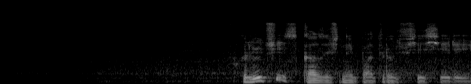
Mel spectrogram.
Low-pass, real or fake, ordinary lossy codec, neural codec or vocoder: 7.2 kHz; real; none; none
